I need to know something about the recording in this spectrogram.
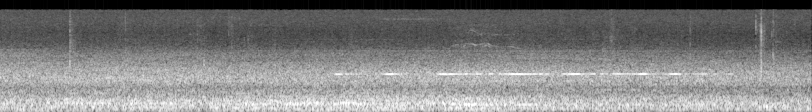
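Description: Steady outdoor background hiss with no distinct events. A faint, thin, high whistle-like tone holds for about four seconds in the middle.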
